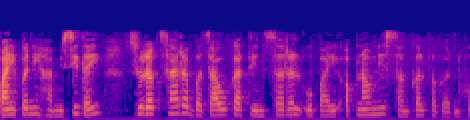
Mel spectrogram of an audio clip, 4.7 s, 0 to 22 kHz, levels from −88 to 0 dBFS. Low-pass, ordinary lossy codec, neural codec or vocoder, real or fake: 7.2 kHz; none; none; real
